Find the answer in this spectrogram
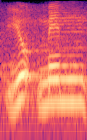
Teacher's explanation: لازم تغن النون، لكن ما تقلقلش النون، ما تقولش يؤمن وتشيل لسانك من حلق بقك، تقول يؤمن، لازم الزنة دي يؤمن، ما دام النون عليها الشدة عند الوقف وعند الوضع.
